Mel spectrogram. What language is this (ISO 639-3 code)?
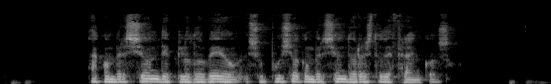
glg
